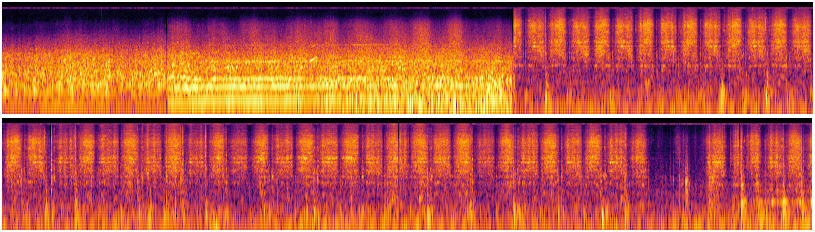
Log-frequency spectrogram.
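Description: A bow saw cutting a log, its blade rasping through the wood in steady back-and-forth strokes from about ten seconds in, pausing just before the end. Before that, an engine hums steadily, its pitch stepping up about three seconds in.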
